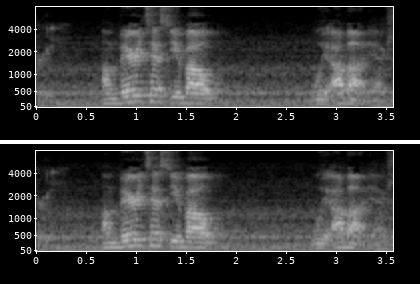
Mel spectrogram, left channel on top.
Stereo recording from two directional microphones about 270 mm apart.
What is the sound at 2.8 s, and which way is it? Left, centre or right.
Speech, centre.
